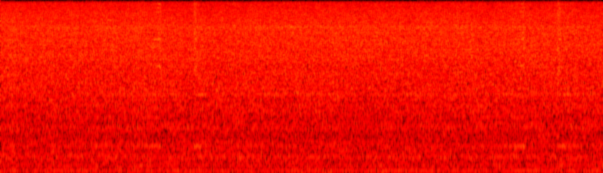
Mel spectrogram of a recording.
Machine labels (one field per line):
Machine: slide rail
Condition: normal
